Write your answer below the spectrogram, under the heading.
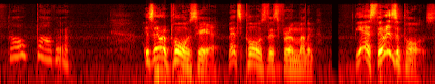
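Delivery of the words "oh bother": very high, very soft, hushed cartoon bear voice. Speaker noticing they sound like Winnie the Pooh, Winnie the Pooh voice. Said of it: "I sound a bit like Winnie the Pooh".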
